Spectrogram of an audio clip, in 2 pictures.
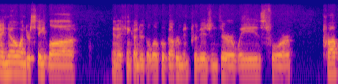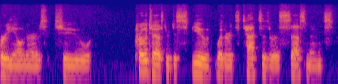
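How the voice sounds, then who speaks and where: Brief: male commissioner, even monotone delivery, deliberate questioning. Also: mid-range voice, poor audio. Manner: deliberate questioning, some fillers. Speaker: city commissioner. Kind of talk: formal public meeting questions. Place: city council meeting.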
